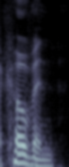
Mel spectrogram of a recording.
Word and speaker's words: coven: It rhymes with oven. – Yes, a coven.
